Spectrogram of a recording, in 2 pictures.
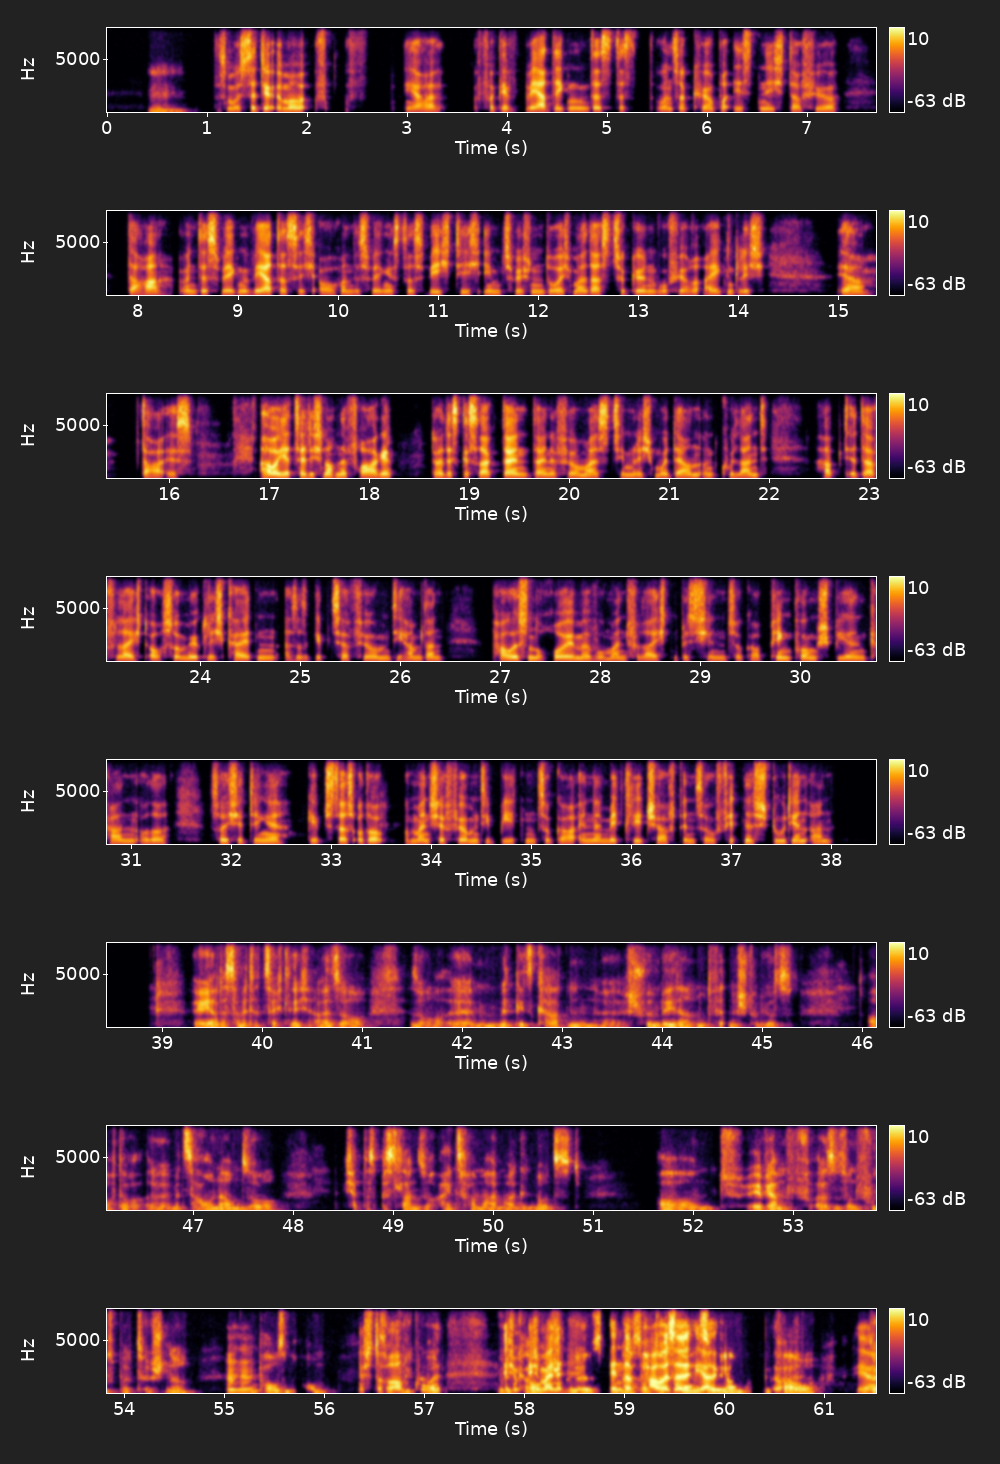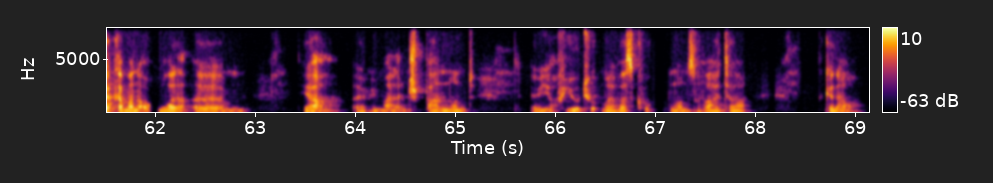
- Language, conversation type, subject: German, advice, Wie kann man Pausen sinnvoll nutzen, um die Konzentration zu steigern?
- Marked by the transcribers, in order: "vergegenwärtigen" said as "vergewerdigen"; tapping; other background noise; unintelligible speech; other noise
